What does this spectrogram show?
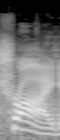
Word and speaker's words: trie: weird name and pronunciation short for retrieval pronounced try typically a try is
